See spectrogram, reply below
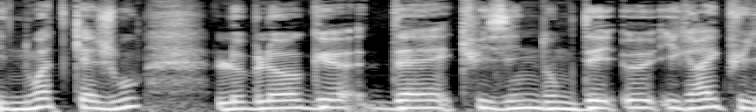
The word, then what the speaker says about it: Dey: Day, ça s'écrit D-E-Y, hein, c'est Audrey, d'accord. Donc Day.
